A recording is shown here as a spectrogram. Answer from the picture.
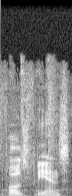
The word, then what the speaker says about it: false friends: Tampoco lo pronuncias tú muy allá. – False friends, lo he dicho perfecto, para una vez que lo digo bien.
